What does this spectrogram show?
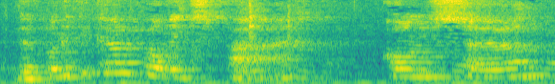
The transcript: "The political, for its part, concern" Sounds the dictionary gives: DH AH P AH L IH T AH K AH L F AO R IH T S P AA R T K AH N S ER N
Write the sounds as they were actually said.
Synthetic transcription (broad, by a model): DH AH P AH L IH T AH K AH L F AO L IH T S P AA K K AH N S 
